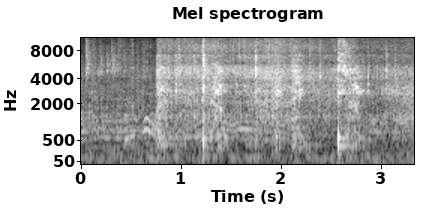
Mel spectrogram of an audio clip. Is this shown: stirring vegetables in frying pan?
yes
